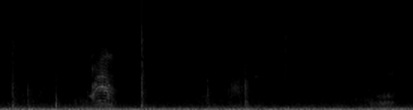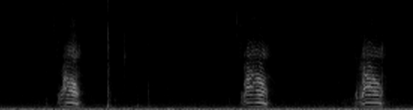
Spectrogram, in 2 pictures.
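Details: Domestic cat attempting to meow like a normal cat: four harmonic-rich, slightly wavering meows spaced several seconds apart, with a steady low background hum and faint clicks between them.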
